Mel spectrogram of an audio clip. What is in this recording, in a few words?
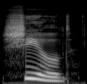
"shield", voice spelling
